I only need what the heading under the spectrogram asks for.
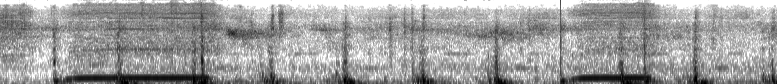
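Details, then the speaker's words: Wiper after replacing the blade with a silent-type segmented frameless blade; motor hums through each sweep with soft end thumps, no chatter or squeal; the earlier noise is gone. "显然，这个异响已经消失了。"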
